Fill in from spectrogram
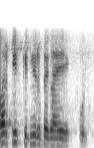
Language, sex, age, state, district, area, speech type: Hindi, male, 18-30, Uttar Pradesh, Bhadohi, rural, conversation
